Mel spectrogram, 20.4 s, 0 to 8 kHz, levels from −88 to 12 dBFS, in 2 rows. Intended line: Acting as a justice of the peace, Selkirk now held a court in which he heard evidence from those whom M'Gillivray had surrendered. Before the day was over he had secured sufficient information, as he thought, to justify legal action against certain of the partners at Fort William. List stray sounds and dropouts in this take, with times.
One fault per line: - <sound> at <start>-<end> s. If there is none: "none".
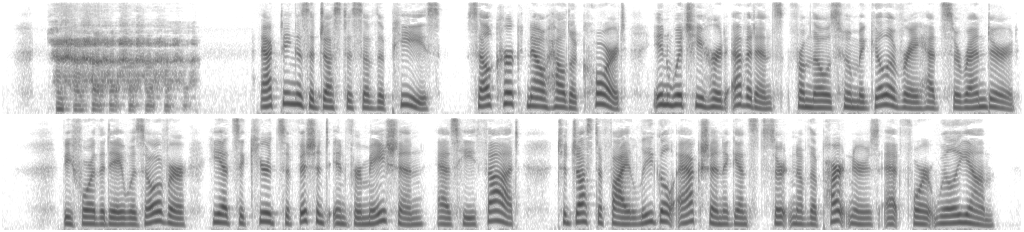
- laugh at 0.5-2.0 s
